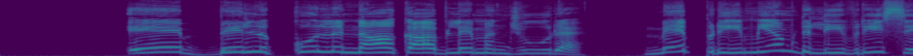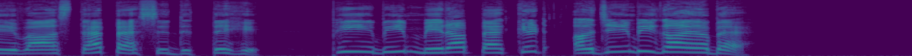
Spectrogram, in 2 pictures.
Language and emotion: Dogri, angry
